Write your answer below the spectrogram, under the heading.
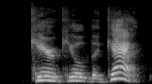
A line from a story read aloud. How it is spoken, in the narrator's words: snapped Mary Poppins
